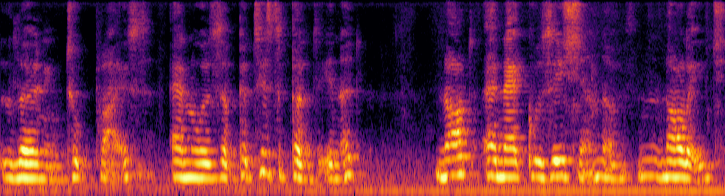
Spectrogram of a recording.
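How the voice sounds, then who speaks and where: A woman with an Australian accent, monotone and flat, at a very slow pace. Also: medium pitch for a woman. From Tasmania, Australia. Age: 80s+. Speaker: retired teacher. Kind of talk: interview answer.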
